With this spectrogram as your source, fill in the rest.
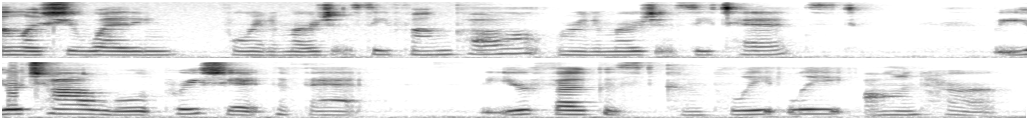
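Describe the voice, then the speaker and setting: A woman in an American accent talks at a moderate pace, with big swings in loudness. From Texas, Dallas. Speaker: retired teacher. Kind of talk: instructional talk to parents. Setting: seated on a sofa.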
